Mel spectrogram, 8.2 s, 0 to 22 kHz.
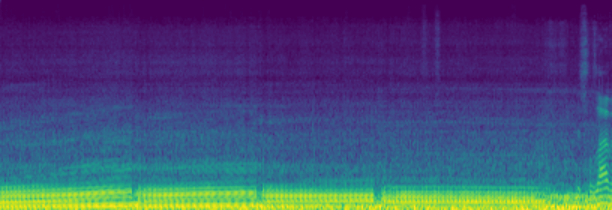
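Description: Moto Morini X-Cape 1200 adventure bike pulling hard, its loud engine note climbing and then dropping sharply at each quick-shifter upshift, four quick gear changes in steady succession.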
